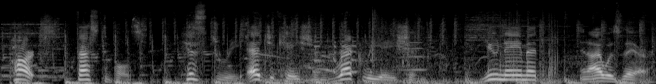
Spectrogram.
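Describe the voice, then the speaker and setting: Expressive middle-aged man narrating a memoir. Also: medium pitch, unhurried. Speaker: narrator and videographer. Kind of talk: dramatic reading of a personal memoir. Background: music bed.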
